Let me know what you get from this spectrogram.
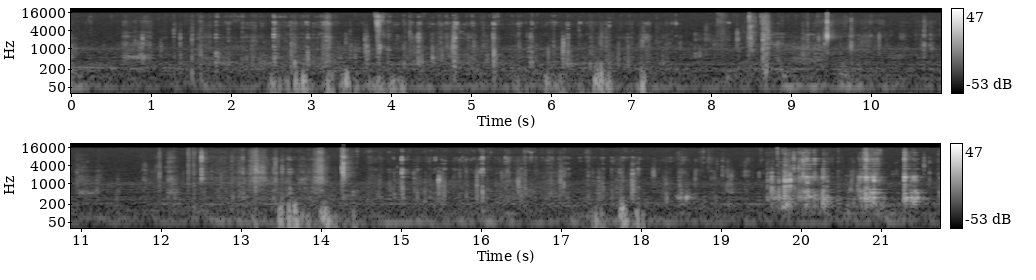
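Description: Close-up biting and chewing of a KFC Boxmaster tortilla wrap with crispy fried chicken: wet mouth sounds with many small crunches and clicks. Near the end, a sip of cola drawn through a straw.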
